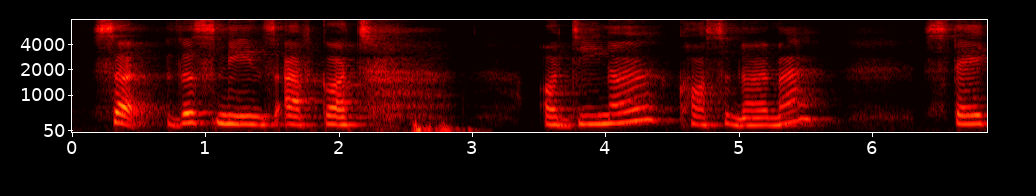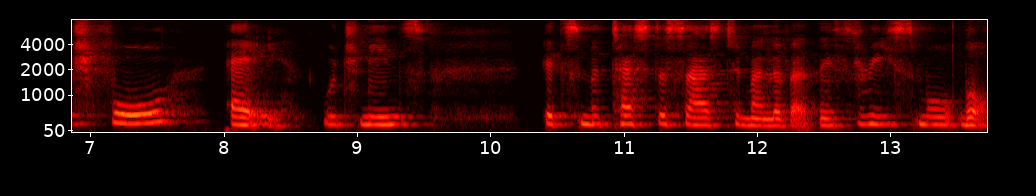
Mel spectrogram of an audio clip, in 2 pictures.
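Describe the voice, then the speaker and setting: A woman's fairly high, somewhat breathy voice with a dark, mellow tone, ordinary pitch variation and a very slow pace. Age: 60s. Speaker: vlogger sharing cancer journey. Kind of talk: personal video diary. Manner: casual with filler words.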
